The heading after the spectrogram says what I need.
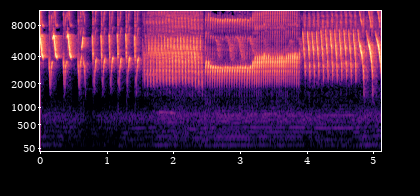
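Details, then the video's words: Belgian canary song, used for training canaries: quick staccato notes run into a long, smooth buzzing roll, then a bright fast trill closes the phrase. "Canaries Singing | Belgian Canary Song"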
